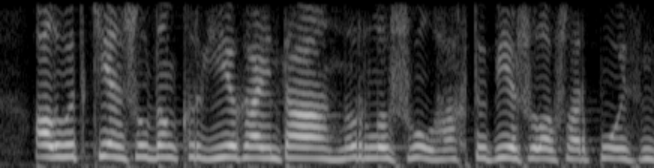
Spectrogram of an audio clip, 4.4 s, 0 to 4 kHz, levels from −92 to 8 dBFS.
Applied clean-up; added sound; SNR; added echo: none; none; none; none.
